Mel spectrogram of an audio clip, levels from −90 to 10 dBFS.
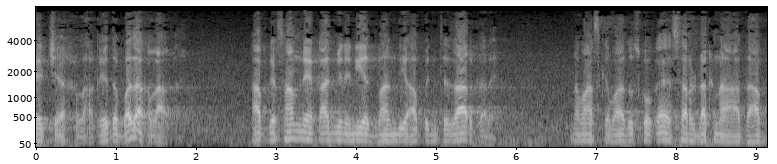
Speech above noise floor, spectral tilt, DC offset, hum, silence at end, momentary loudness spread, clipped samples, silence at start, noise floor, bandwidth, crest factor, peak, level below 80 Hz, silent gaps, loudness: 21 dB; -5.5 dB/octave; under 0.1%; none; 0 s; 22 LU; under 0.1%; 0 s; -40 dBFS; 7.6 kHz; 18 dB; 0 dBFS; -38 dBFS; none; -19 LUFS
